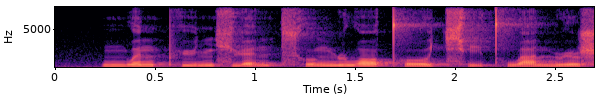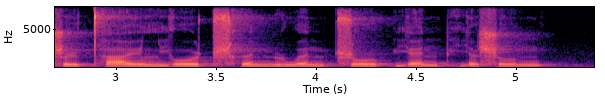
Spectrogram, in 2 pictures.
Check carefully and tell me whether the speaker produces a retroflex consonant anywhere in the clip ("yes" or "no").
yes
